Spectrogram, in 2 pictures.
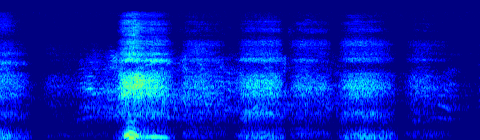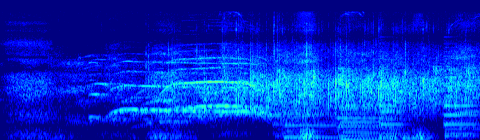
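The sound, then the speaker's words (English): A church audience claps and cheers after being asked to wish a pastor happy birthday, building from scattered bursts with gasps and laughter into steady, dense applause mixed with crowd noise. “Half of you clapped on that because you know she was lying.”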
